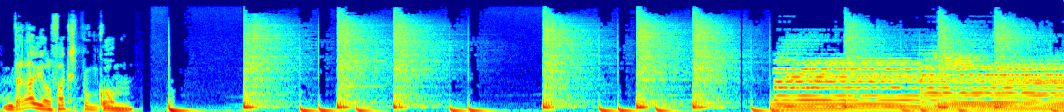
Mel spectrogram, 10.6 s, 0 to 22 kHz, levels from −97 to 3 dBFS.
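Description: At 7.41 s the sound drops out abruptly and returns at 7.43 s, a hard-edged hole of silence about 23 ms long. This is a gap between stream segments: the timestamps of two adjoining segments don't meet, so the player plays silence until the next segment begins. Nothing is missing from the audio itself. The silence is inserted, adding roughly 23 ms to the running time, and everything after the hole arrives that much later.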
